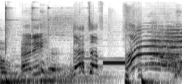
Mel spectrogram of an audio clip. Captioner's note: beep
